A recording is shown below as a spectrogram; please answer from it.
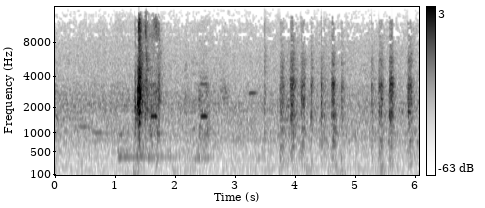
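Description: Light clicks at a laptop: one sharp click about a second and a half in, then a quick, irregular run of small clicks in the last couple of seconds.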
